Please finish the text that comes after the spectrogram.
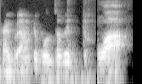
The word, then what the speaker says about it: droit: uh, droite ধোয়া, রাইট, হ্যাঁ, ধোয়া, রাইট। এখানে টি আর droit এস সাইলেন্ট থাকবে, হ্যাঁ?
